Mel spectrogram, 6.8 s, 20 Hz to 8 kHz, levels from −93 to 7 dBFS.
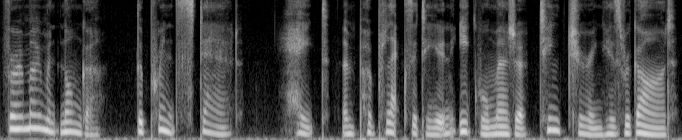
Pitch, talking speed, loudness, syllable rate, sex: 180 Hz, 140 wpm, -18 LUFS, 4.8 syllables/s, female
